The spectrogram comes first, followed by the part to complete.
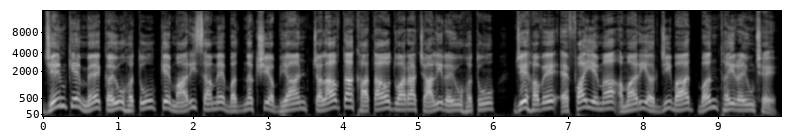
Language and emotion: Gujarati, neutral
